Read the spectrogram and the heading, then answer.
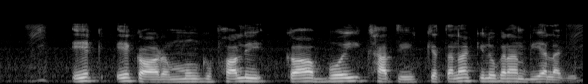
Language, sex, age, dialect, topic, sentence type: Bhojpuri, male, 60-100, Northern, agriculture, question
